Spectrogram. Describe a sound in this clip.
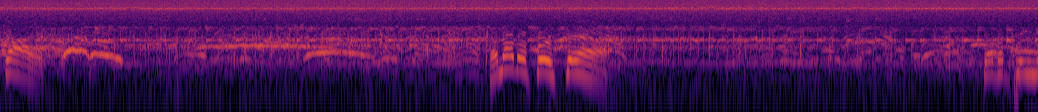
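A crowd cheers and yells in the distance outdoors.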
